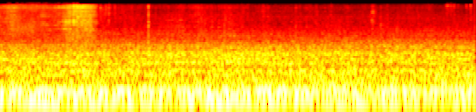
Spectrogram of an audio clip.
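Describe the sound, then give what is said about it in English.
A car being driven gives a steady, heavy low rumble of engine and road noise throughout, with no voices. “I am driving.”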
